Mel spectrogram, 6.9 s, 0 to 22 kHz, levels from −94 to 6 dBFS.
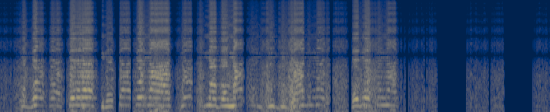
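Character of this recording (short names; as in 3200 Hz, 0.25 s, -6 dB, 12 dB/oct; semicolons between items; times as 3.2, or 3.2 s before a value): aliases and images of a low sample rate 2900 Hz, jitter 0%; chopped level 1.2 Hz, depth 65%, duty 55%; a quantiser's noise floor 8-bit, dither none; a shimmering, thickened sound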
